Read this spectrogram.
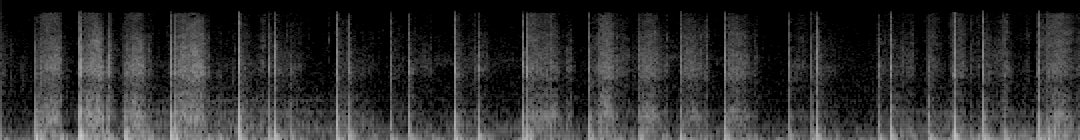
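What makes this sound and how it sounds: A padded bubble mailer envelope is tapped and scratched quickly with paperclips. Sharp, dry taps with a dull low thump come in a fast, uneven rhythm, mixed with short bright crinkly scratching bursts. Each sound dies away almost at once.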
